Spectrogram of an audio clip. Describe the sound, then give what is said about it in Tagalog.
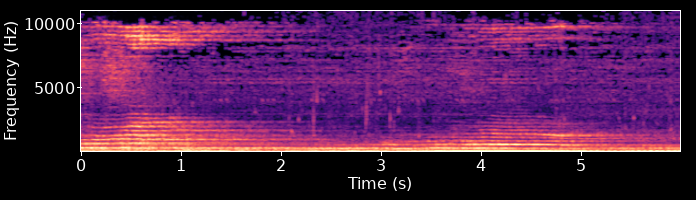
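A woman's voice makes a strange whale-like call: long, loud, sustained moaning tones that slowly bend in pitch, sounding eerie and drawn-out. “Pagkatapos ay naglabas ng kakaibang tinig na parabang huni ng isang balyena.”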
